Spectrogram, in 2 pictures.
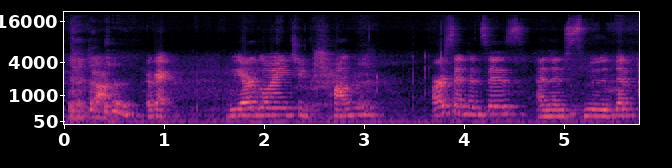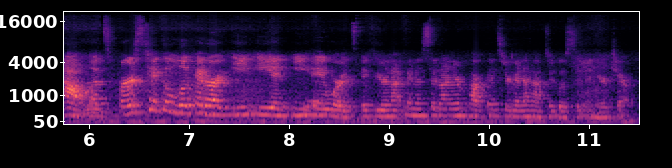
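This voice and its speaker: A woman's voice: medium pitch, normal speed, sharp tone, slight background noise. A woman teacher leading a phonics lesson with a child in a classroom, patient and encouraging. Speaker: first-grade teacher. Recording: echoey classroom audio from far off.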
